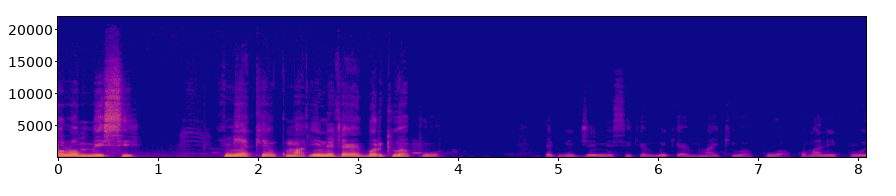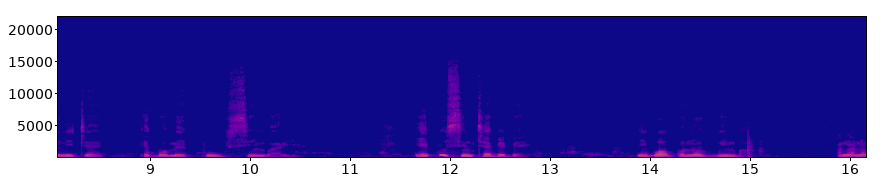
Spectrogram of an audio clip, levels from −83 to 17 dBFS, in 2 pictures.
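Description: From 3.41 to 4.05 s, a gain reduction on the speech is applied in coarse 2 dB jumps rather than as a continuous ramp, at around twenty steps a second, with no smoothing between them. The level falls by something like 25 dB over that stretch, and every jump puts a small discontinuity into the waveform. The result is zipper noise: a rapid ticking, zipping texture that rides on the voice for as long as the level is moving.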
